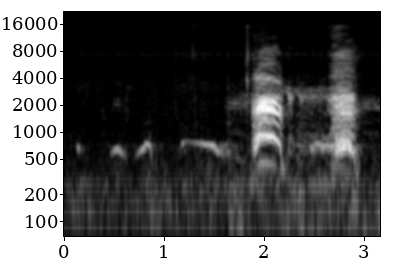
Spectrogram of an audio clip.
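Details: Crow calling amid a squabble with wild birds over food: two loud, harsh, hoarse caws close together near the end, preceded by several thin, clear whistled notes from another bird.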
